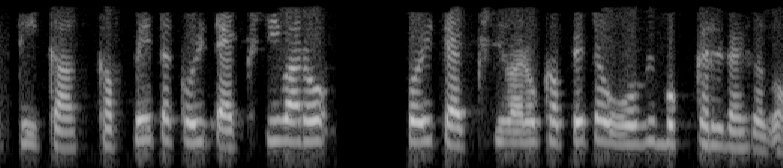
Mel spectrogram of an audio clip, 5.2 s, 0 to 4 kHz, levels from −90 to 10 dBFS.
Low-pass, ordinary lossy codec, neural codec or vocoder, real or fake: 3.6 kHz; MP3, 32 kbps; none; real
